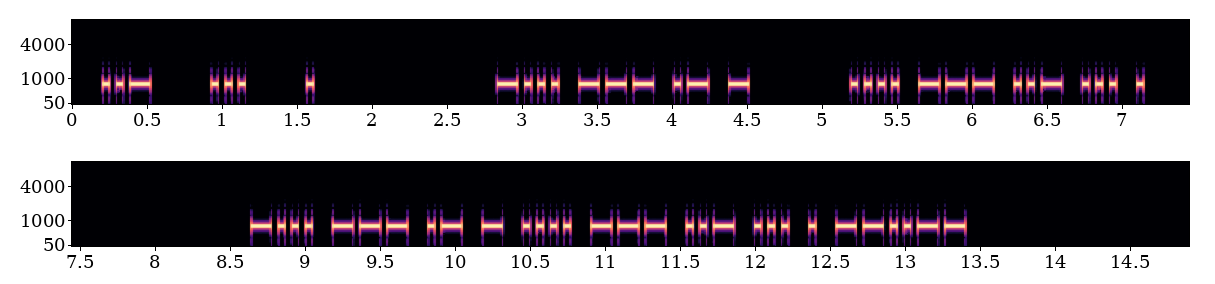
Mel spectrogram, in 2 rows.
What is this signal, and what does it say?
Morse code, heard as a keyed tone, about 27 wpm, 800 Hz. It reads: U S E BOAT HOUSE BOATHOUSE,
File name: General / General-mp3s / Houses @25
